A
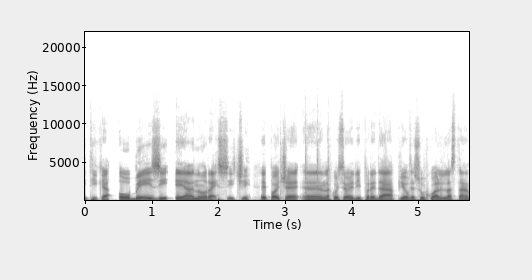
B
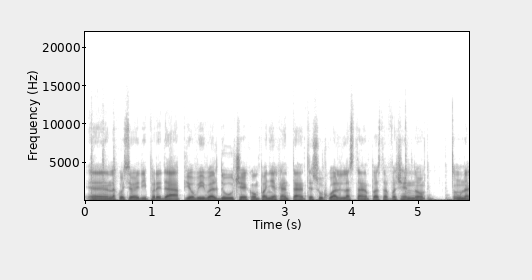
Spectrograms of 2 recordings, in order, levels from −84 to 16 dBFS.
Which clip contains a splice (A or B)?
A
